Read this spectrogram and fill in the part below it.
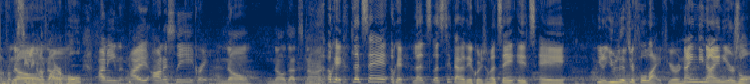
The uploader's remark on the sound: LIVE from Union Beer Store. It’s our first ever live show. We truly felt the love from everyone who came out in support.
